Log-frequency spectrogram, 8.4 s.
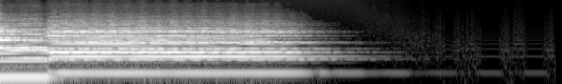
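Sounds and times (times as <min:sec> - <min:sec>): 
bass clarinet: 0:00.0 - 0:04.7
flutes playing: 0:00.0 - 0:04.9.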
